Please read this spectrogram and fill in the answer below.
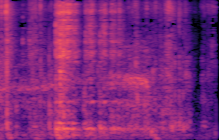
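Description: Hands handling a Blu-ray box set: a few light knocks and scrapes of the box's card and plastic, the loudest a little over half a second in.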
